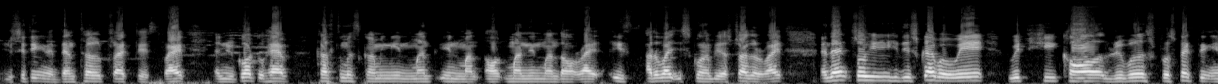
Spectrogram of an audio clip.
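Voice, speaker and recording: A man's voice: mid-range voice, fairly even intonation, brisk, no echo. A man in his thirties from Singapore, a real estate coach talking earnestly about his early career, often restarting his sentences. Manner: earnest, many restarts and "you know, right?" tags.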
